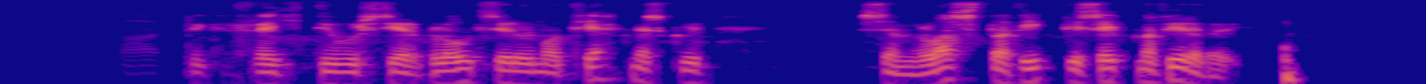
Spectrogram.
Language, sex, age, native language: Icelandic, male, 20-29, Icelandic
